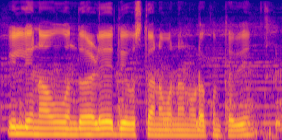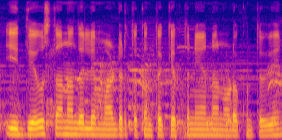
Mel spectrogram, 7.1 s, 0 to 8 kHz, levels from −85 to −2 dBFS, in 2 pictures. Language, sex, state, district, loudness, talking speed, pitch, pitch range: Kannada, male, Karnataka, Belgaum, -16 LUFS, 120 wpm, 120 Hz, 115-130 Hz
